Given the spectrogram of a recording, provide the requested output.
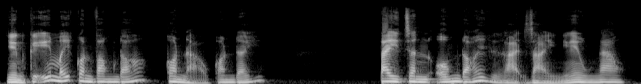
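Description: A man tells a ghost story with dramatic, expressive delivery. His low voice moves through a wide, lively range, and the recording is dry and close. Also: a little slow, no echo.

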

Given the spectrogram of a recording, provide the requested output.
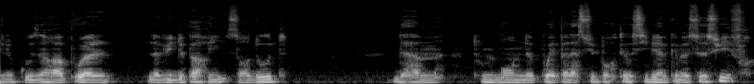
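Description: Mellow-voiced man reading a comic story. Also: mid-range voice, breathy edge. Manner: animated storytelling, voicing the quoted characters. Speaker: reader. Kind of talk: scripted narration of a comic short story.

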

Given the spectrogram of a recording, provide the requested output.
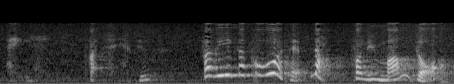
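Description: In a 1970s Dutch radio comedy, an actress plays a chatty, mock-innocent office secretary, delivering her lines in a chirpy, expressive way full of tag questions. Her female voice sits high, moves at a moderate pace, and carries a Netherlands Dutch accent. The old radio recording sounds dull and noisy.

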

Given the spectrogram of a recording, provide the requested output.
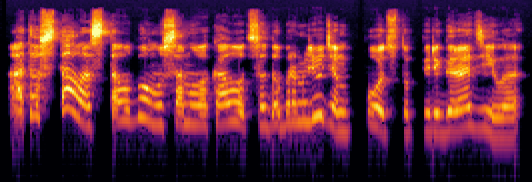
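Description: A woman's voice: high-pitched, normal speed, gravelly, darkish tone, slightly rough, exaggerated voice. A woman voicing a scrawny village man who is first rude and gabbling, then sugary and lovesick.

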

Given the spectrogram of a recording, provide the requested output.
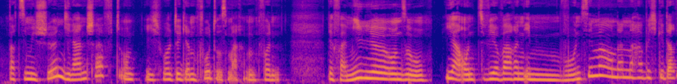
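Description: Warm-voiced woman telling an anecdote. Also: fairly high pitch. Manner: lively storytelling. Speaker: interviewee. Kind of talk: personal anecdote.

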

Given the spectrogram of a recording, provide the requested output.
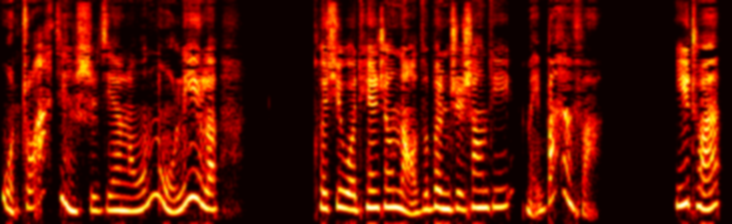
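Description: A sulky teenage girl, muttering low but back-talking in a thin high voice, played by a woman reading a story. The sound is husky and dry. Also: lively intonation, measured pace, a little mellow, no room sound. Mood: sullen. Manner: sullen muttering.

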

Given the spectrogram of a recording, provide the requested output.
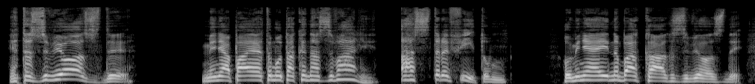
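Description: A man voicing a calm but vain male cactus who takes offence about his looks in a storybook. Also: medium pitch, dry recording, studio quality.

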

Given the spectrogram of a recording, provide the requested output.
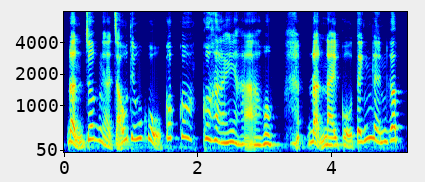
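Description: A man's voice: high voice, sing-song, normal speed, pitched above the performer's own voice, exaggerated voice. A man voicing a frail, beaten old village woman who pleads and quavers in a storytelling reading. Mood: pleading. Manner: begging, quavering.

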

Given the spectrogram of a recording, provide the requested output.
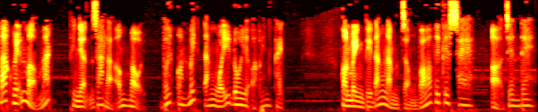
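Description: Husky man telling a ghost tale. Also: fairly low pitch, moderate pace, soft background music. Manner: dramatic, expressive. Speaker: storyteller. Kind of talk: spooky folk tale narration.

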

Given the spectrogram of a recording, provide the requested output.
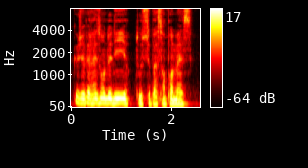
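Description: A man's voice: medium pitch, brisk, warm tone, husky, close to an everyday voice. A man voicing a haughty, scornful young aristocratic woman in a storybook reading, with a mocking, disdainful manner.

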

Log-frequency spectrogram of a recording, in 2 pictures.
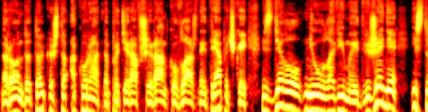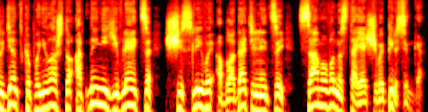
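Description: A male audiobook narrator telling a dark story with dramatic flair. His mid-range voice rises and falls in lively, animated contours. The reading is steady yet expressive throughout. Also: medium pitch, moderate pace, hardly any pauses.

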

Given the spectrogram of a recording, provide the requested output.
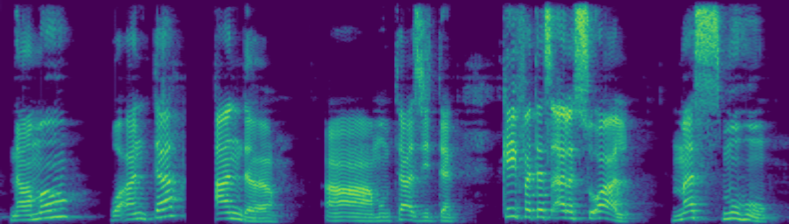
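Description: A man teaching vocabulary in a lesson, repeating each word several times in a careful, drawn-out way. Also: high voice. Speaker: language teacher. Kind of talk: slow, repetitive language lesson.

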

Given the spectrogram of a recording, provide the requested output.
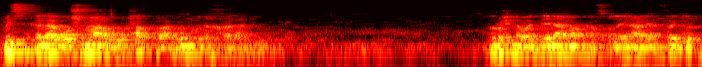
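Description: Impassioned preacher in a hall. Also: male voice, mid-range voice. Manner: impassioned, swinging from loud pleading to hushed. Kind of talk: emotional sermon storytelling. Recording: echoey hall, distant mic, faint noise.

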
